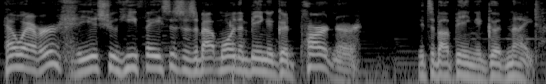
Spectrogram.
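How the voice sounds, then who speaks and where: A man playing a composed, principled leader of knights in a video game, speaking in hushed, formal, measured phrases. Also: fairly high pitch, soft background music, natural voice. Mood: serious. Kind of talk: animated video game acting.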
